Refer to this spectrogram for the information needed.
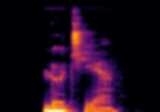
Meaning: a female given name, equivalent to English Lucy
- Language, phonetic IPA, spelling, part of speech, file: Romanian, [ˈlu.tʃja], Lucia, proper noun, LL-Q7913 (ron)-Lucia.wav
